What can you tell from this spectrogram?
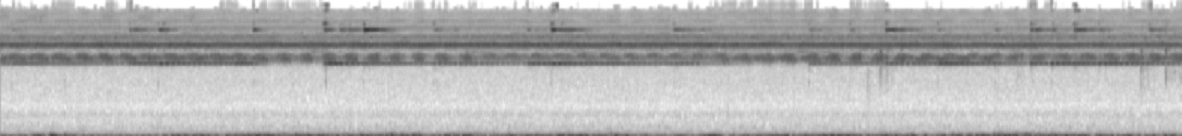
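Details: A constant high-pitched insect chorus, pulsing rapidly and without pause, joined by scattered clear tinkling strikes of a wind chime and a gentle low wind-like rumble that swells now and then.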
